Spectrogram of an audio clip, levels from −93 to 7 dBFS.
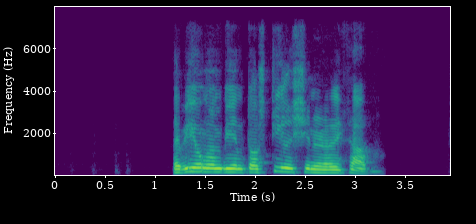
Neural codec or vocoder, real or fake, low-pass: codec, 16 kHz, 4 kbps, FunCodec, trained on Chinese and English, 50 frames a second; fake; 7.2 kHz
